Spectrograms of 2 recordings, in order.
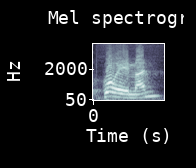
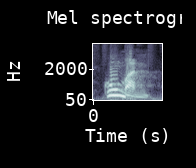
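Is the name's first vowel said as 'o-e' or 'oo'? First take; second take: o-e; oo. First: The name is read with 'o-e' as spelled. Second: The name is said with an 'oo' sound. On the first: This is how the name is written. "escrito Koeman" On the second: This is how the name is actually said. "pero se dice Koeman"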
